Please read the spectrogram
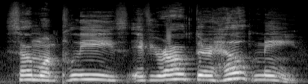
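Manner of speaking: high, loud desperate yell; terrified shout for help; screaming for help. Acted. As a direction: scream it for your life. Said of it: "he screamed his lungs out".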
